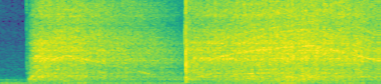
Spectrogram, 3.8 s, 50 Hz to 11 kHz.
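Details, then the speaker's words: Starter removed from a 1996 Dodge Caravan, bench-tested with power to the motor only: steady high-pitched electric whir spinning freely, no grinding, gear not thrown out; starter motor healthy. "You notice it's working. All the thing is doing is just, putting power to the electric motor and spinning the starter. Again, the gear hasn't popped out."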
